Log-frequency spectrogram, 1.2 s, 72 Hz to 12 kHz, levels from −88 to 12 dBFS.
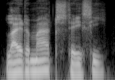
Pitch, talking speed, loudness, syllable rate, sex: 115 Hz, 210 wpm, -18 LUFS, 5.2 syllables/s, male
